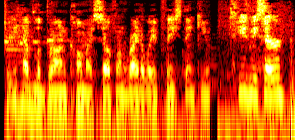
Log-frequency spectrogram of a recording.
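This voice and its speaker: A man playing an exasperated, sarcastic police officer in a comedy skit, polite and deadpan, with music underneath. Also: low voice, fairly quick. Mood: polite urgency.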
